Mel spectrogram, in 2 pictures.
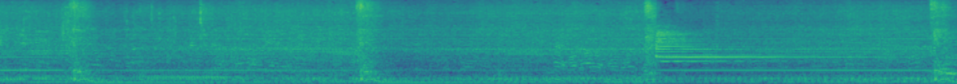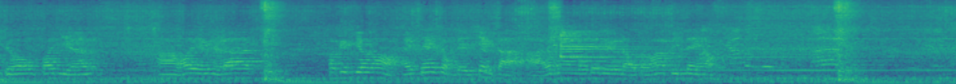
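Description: Firecrackers bang sharply now and then.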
